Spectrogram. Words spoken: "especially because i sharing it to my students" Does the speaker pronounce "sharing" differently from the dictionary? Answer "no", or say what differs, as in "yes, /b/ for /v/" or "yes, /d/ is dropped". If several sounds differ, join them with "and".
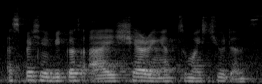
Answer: no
